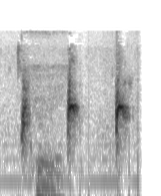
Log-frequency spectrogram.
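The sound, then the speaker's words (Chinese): A dog barks three times, loud and sharp, with short, roughly even gaps and a brief low rumble after the first. There is no other sound. “要命！他看到东西了，你们家的狗看到东西了。”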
